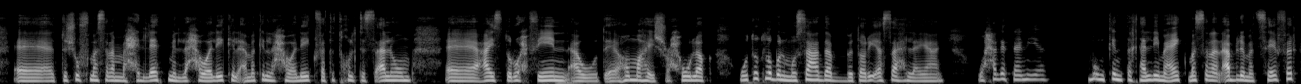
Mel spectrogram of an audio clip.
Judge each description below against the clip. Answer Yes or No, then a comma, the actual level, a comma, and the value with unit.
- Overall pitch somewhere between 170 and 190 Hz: Yes, medium, 185 Hz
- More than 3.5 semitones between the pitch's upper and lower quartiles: No, average, 2.7 semitones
